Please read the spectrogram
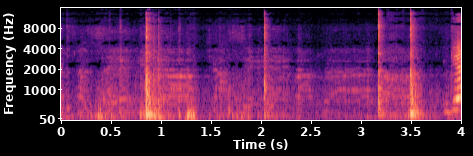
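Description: A boat's battery-compartment hatch being handled and shut: four sharp knocks, one about a second in, one at two seconds, and a close pair near the end.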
